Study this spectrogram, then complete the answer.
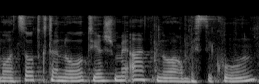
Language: Hebrew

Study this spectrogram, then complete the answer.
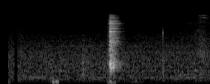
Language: Chinese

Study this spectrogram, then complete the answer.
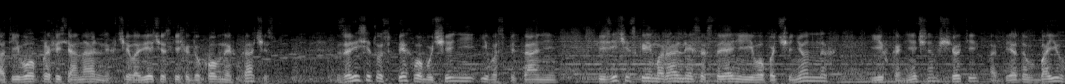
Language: Russian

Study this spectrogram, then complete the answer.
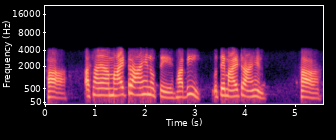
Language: Sindhi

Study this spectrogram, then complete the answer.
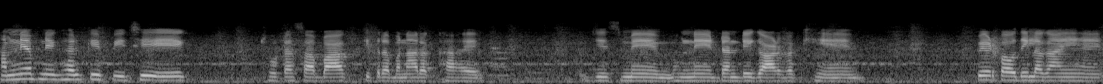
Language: Urdu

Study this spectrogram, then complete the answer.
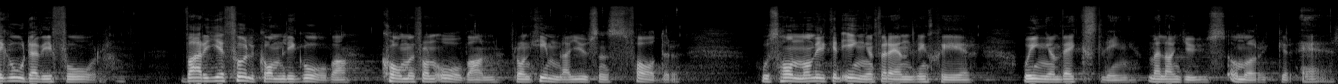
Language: Swedish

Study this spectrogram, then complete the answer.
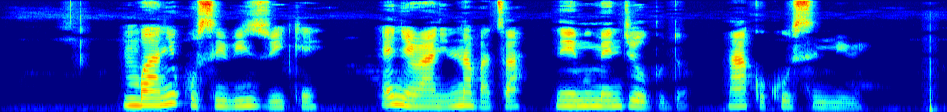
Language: Igbo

